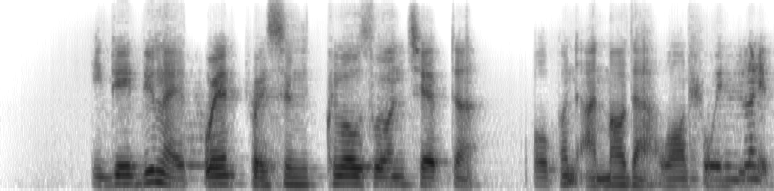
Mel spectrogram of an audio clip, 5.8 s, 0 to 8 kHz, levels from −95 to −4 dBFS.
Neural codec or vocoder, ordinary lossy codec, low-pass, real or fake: codec, 16 kHz, 0.5 kbps, X-Codec, HuBERT features, trained on general audio; none; none; fake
